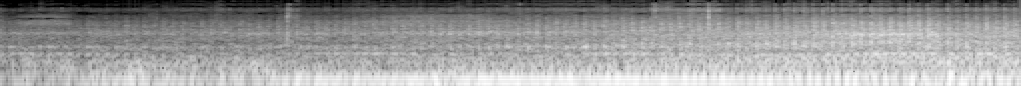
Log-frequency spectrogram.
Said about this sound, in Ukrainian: Трактор їздить.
